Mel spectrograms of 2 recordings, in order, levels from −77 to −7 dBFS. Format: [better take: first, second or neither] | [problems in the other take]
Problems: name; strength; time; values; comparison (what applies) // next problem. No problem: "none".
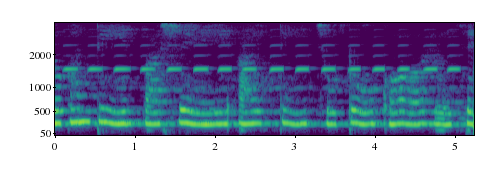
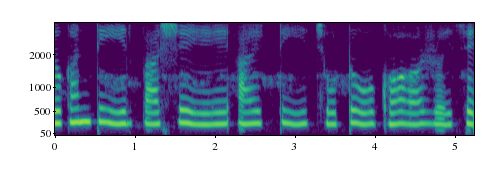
second | background sound (Harmonica); 12 dB below the speech // room echo; dies away in 2.2 s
